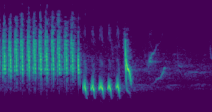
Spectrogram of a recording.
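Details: Common nightingale singing in spring, a rapid high buzzing trill of about fifteen pulses dropping into five lower, fuller notes and a final rising flourish.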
